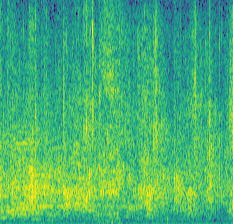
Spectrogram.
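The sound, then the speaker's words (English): A church audience claps during an evening worship service: a faint, steady patter of many hands running unbroken for the whole short stretch. “Somebody give the Lord a shout and a hand clap.”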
